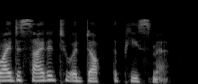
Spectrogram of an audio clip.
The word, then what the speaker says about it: Psmith: So I decided to adopt the peacemith. The P I should add for your guidance is silent as in this psychic and Tomigan.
